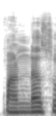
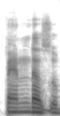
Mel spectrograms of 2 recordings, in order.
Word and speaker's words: pandas: পান্ডাস এর মাধ্যমে আমরা অনেকে পান্ডাসও বলে অনেকে প্যান্ডাসও বলে। যেটাই হোক প্রোনাউন্সিয়েশন আপনারা যেটাই বলেন পান্ডাসটাই।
